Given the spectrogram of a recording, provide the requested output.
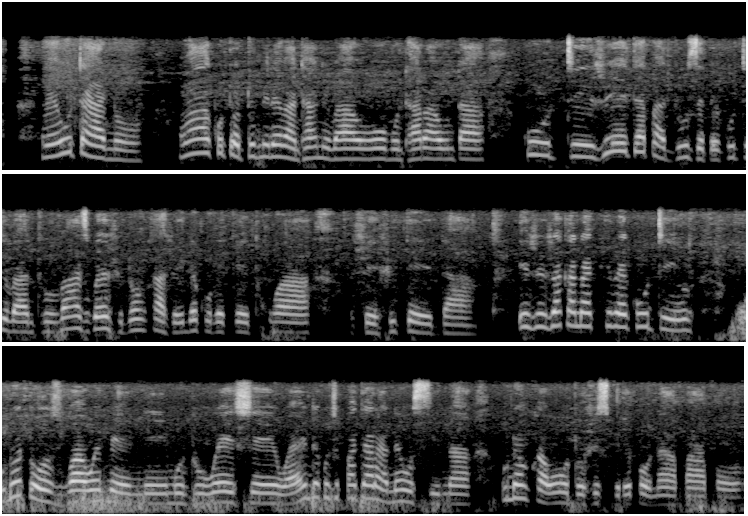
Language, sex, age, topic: Ndau, male, 25-35, health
